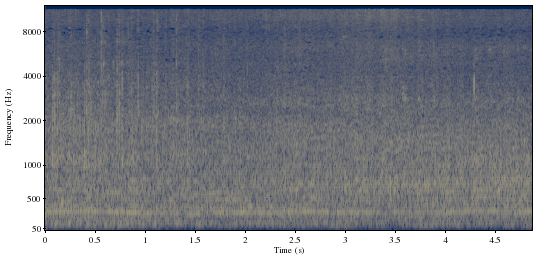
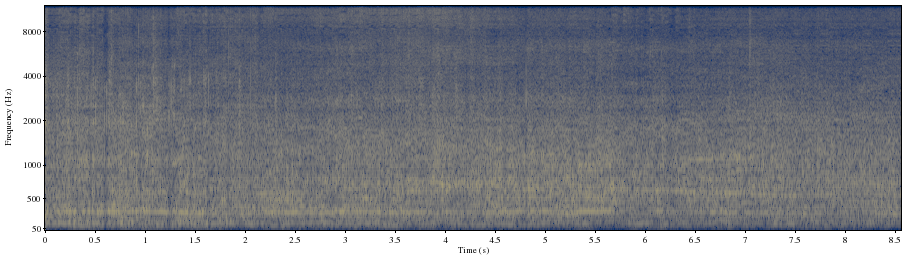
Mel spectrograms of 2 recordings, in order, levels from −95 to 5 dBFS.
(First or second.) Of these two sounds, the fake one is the second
